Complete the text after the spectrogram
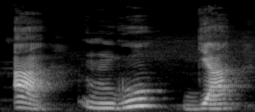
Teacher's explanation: se van a dar cuenta de que ngu es una sílaba nasal, que el sonido de la U sale por la nariz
